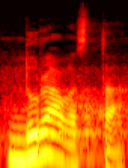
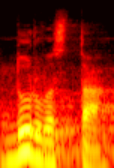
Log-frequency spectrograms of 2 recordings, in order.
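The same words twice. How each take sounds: First: दुरावस्था with a long aa after d; दुरावस्था, the wrong form; wrong spelling read out. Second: दुर्वस्था said dur-vastha with no aa; clipped dur in दुर्वस्था; दुर्वस्था, the right form; correct form. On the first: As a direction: say दुरावस्था as du-raa-vastha. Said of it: "तो दुरावस्था नहीं". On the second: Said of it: "नहीं, दुर्वस्था". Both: Shown as a demonstration.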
